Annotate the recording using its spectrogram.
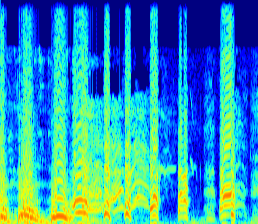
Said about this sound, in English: And hey, tell him that I'm not giving her any cues to bark. Listen, he's pushing a little pedal that barks.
